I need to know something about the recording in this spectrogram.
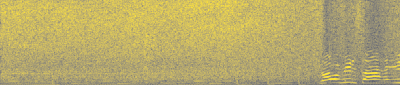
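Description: Steady rush of a waterfall, water cascading over rock, under background music with a low bass line; a woman's voice starts near the end.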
